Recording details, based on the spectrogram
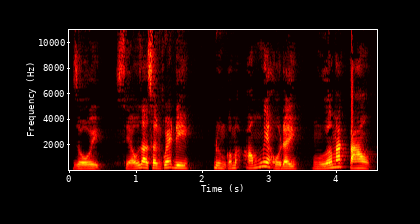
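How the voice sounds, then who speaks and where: A woman's voice: on the low side, measured pace. A woman voicing a harsh, spiteful young first wife who scolds and snaps at the household. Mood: scornful. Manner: snapping, scolding.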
